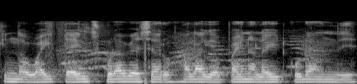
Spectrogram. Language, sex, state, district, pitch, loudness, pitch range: Telugu, male, Andhra Pradesh, Sri Satya Sai, 120 Hz, -15 LUFS, 115-125 Hz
